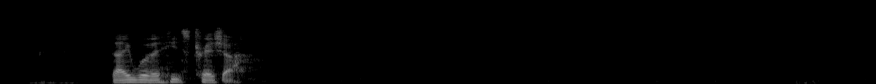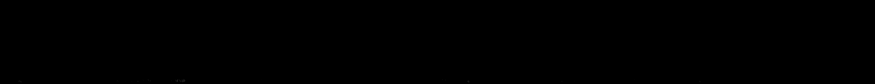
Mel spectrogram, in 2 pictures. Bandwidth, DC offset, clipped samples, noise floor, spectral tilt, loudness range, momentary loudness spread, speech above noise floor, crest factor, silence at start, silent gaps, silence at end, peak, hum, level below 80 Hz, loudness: 7 kHz; under 0.1%; under 0.1%; -84 dBFS; -5 dB/octave; 8 LU; 8 LU; 47 dB; 28 dB; 1.1 s; none; 15.05 s; -20 dBFS; none; -80 dBFS; -37 LUFS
